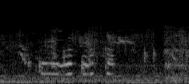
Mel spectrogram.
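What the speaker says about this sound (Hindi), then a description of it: "ये देखिए है मुर्गियाँ।" Hens clucking in their coop at a farmyard, several short bursts of clucks repeating close by, no talk over them.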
